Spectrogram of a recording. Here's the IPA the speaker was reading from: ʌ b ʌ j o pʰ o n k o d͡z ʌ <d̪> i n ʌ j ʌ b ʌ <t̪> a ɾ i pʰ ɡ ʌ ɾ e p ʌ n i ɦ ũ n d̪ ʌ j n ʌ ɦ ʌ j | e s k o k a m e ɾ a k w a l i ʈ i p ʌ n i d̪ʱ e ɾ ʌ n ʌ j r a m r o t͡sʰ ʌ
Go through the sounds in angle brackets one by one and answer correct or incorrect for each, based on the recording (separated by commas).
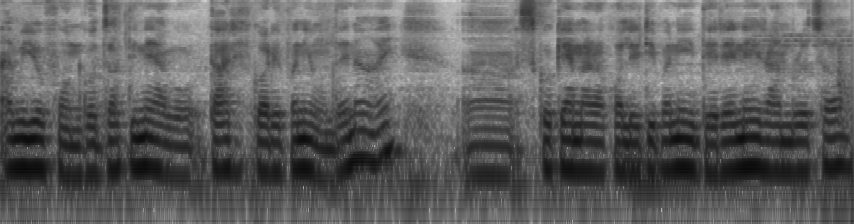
incorrect, correct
